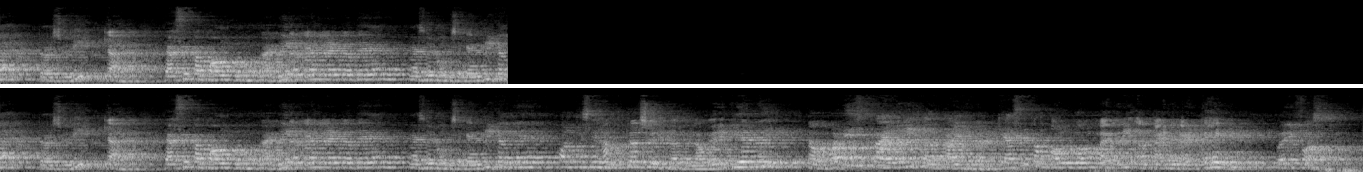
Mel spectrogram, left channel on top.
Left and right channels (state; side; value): drops out; left; at 5.1 s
